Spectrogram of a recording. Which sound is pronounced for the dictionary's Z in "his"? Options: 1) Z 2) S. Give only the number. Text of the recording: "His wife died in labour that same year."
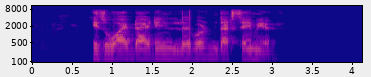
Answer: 1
